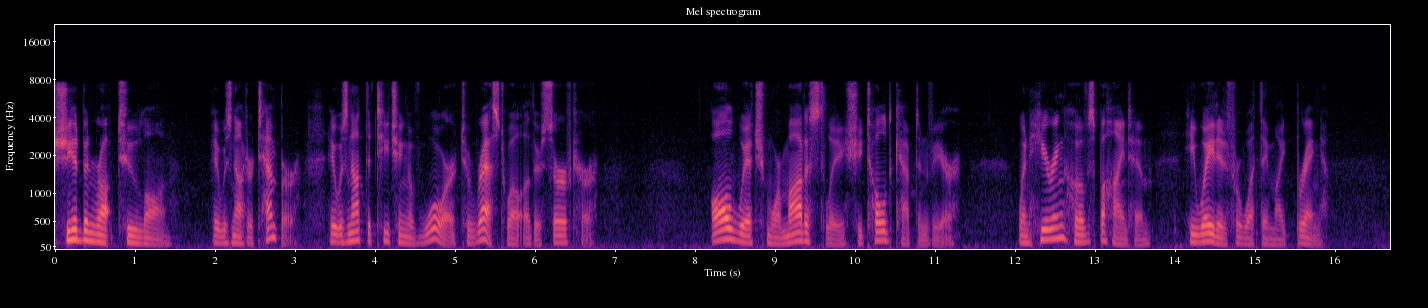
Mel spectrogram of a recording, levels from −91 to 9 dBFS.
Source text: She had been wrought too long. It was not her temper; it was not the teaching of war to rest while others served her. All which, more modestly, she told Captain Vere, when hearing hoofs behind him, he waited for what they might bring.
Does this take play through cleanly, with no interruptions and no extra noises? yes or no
yes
